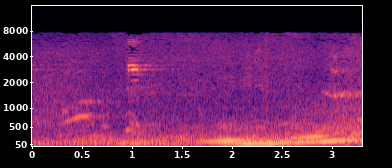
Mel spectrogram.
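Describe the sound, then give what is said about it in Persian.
A tuned street-racing car's engine, upgraded with sport tuning parts for Iranian street racing, revs up loud, its pitch climbing steadily as it accelerates, with a brief high screech of the tires early on. “مسلماً نه، شرط بندی هم میکنه تو مسابقه، باید حتما اینو انجام بده، چون خرجشون رو باید در بیاد برای موتورشون رو، بسلی که توی قطعات ماشینشون برای اسپورت کردن و تیونینگ کردنش استفاده میکنن.”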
